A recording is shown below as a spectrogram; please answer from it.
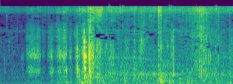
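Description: Light clicks and scraping of an arrow being nocked onto a Bear bow, the sharpest click a little under a second in.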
